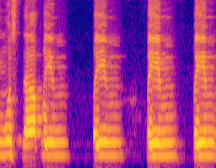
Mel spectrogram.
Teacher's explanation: Pangkal lidah itu pangkal paling dalam. Dia bukan huruf tenggorokan. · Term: huruf lisan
